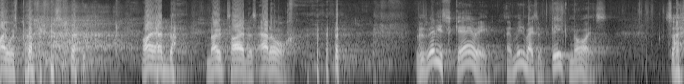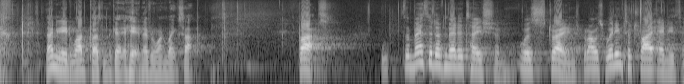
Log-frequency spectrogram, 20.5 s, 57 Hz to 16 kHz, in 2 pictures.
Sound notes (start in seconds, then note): 0.4 laughter; 4.5 laughs; 9.7 chuckle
